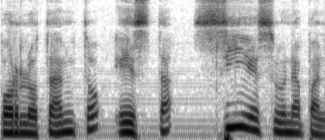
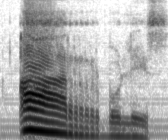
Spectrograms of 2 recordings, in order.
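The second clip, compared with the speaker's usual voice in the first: first syllable ar of árboles stressed; 5 semitones lower than usual. Spanish stress lesson, putting the accent of árboles on ar: stress on first syllable ar. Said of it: "si llevara el acento en ar, yo diría".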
